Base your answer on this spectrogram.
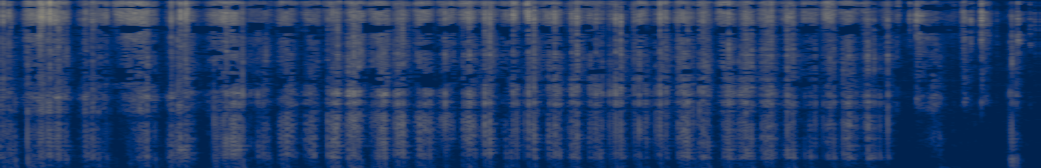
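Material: Chocolate.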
